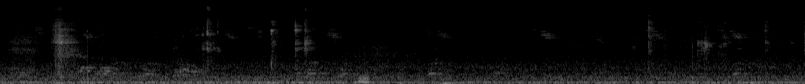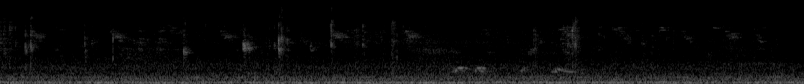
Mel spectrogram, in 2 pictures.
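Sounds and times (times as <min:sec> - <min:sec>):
low steady background rumble: 0:00.0 - 0:16.0
small birds chirping: 0:00.0 - 0:16.0.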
